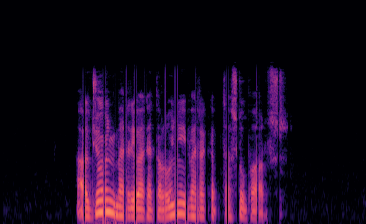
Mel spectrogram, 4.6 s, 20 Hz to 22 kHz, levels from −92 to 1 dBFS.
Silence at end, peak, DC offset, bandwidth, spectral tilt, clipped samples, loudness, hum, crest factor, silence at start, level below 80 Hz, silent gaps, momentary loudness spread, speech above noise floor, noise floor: 1 s; -14 dBFS; under 0.1%; 7.6 kHz; -6.5 dB/octave; under 0.1%; -31 LUFS; none; 20 dB; 0.95 s; -60 dBFS; none; 14 LU; 51 dB; -82 dBFS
